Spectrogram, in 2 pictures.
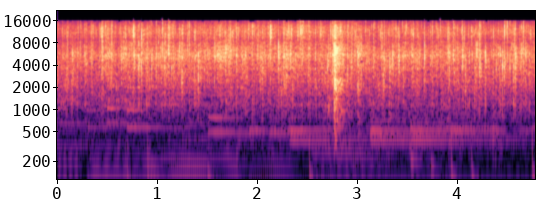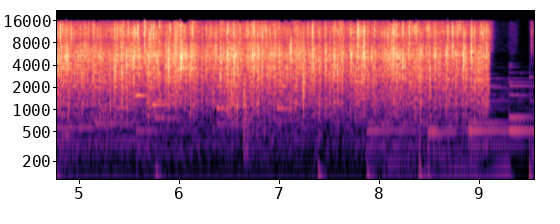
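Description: Kimchi fried rice sizzling in a nonstick frying pan, a steady frying hiss with one sharp click about three seconds in. The sizzle cuts off suddenly near the end.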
